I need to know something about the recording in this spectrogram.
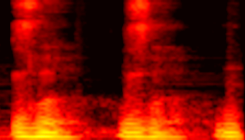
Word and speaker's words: doesn't: of a vowel so doesn't doesn't doesn't doesn't you just kind of go from the Z straight to the N without even trying to hit a vowel it's just you close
